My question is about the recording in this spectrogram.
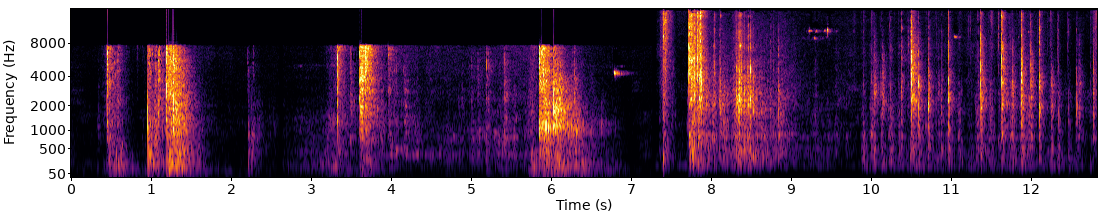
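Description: A handboard's deck and wheels clacking and landing on a wooden tabletop. There are several drawn-out thuds in the first half, then a rapid run of sharp clicks and knocks from about seven and a half seconds in.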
